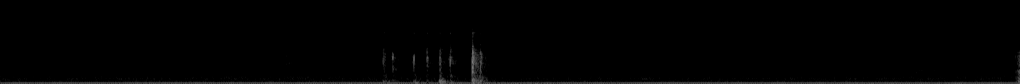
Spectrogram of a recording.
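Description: A quick run of about six computer keyboard keystrokes lasting under a second, about four seconds in, the last one the loudest. Otherwise a quiet room with a steady low electrical hum.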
